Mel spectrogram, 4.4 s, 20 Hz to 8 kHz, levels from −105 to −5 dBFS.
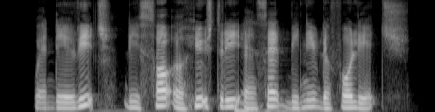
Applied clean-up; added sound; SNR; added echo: neural mask model DeepFilterNet 3.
